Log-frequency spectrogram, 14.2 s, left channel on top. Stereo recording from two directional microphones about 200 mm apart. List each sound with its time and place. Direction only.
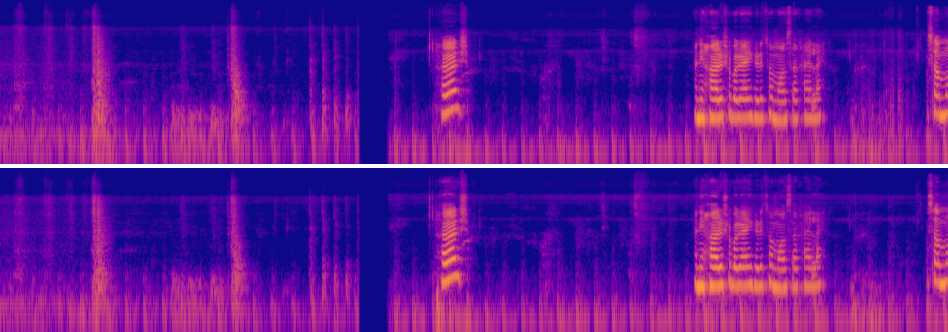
6.4 s speech: 20° right (ahead or behind)
10.4 s a woman's voice: 10° right (ahead or behind)
13.7 s a sound: 10° right (ahead or behind)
